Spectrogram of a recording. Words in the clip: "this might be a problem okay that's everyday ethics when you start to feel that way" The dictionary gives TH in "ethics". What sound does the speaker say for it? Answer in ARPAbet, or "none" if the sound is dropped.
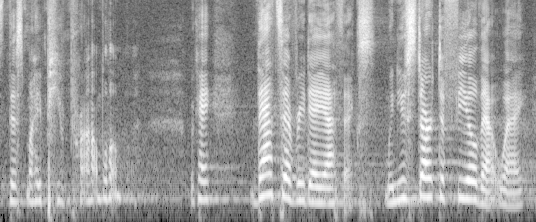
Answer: TH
